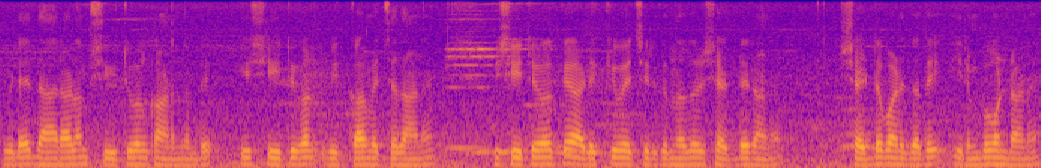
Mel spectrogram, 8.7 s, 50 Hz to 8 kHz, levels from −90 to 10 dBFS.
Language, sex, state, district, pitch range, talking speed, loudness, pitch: Malayalam, male, Kerala, Kasaragod, 110-120 Hz, 125 wpm, -16 LUFS, 115 Hz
